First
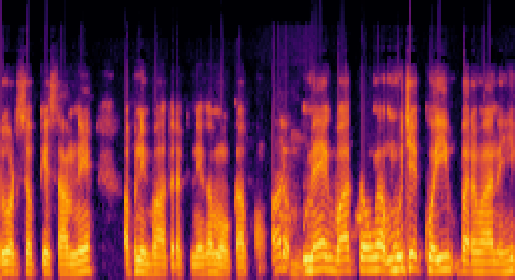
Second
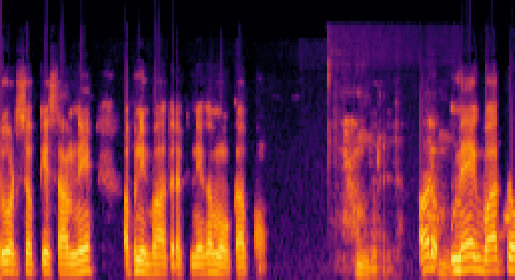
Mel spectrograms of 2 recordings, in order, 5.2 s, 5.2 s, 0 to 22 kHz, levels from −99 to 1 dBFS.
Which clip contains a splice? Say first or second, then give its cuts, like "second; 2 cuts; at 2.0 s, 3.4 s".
first; 1 cut; at 2.6 s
